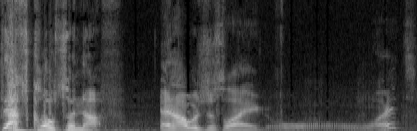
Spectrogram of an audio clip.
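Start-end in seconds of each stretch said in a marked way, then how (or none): 0.0-1.2 high, loud, shrieked scream. Retelling a woman at Walgreens screaming as the speaker picks something up, imitating a scream. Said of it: "she just screams".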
